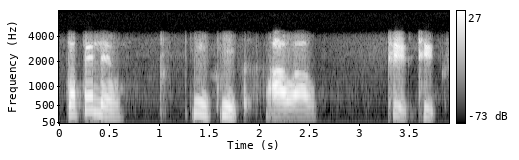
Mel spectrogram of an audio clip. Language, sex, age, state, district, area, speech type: Maithili, female, 45-60, Bihar, Muzaffarpur, urban, conversation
